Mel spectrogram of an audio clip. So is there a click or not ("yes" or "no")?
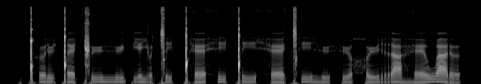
yes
